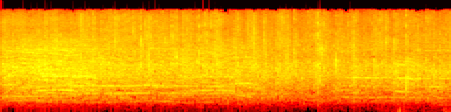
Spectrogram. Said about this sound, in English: Would you clap your hands all over this house tonight?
